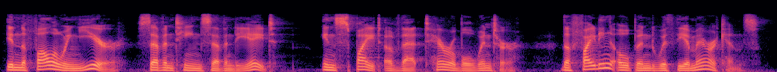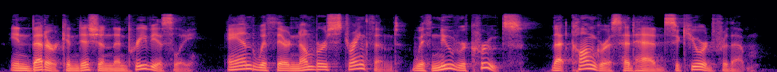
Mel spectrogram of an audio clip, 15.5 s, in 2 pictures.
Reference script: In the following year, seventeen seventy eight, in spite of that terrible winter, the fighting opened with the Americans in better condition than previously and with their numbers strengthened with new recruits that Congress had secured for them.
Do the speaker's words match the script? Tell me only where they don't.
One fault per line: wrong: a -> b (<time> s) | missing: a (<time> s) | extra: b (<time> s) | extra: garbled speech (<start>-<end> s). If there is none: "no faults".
extra: had (14.1 s)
